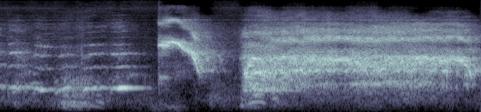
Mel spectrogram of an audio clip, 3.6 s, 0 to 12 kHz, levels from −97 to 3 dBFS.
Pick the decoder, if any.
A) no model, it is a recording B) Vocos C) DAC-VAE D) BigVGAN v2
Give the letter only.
C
